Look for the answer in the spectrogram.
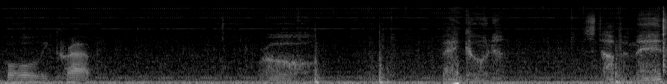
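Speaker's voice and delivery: hushed, low, barely voiced; halting whispers of disbelief; spooked whisper. Real, not acted. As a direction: whisper it, frozen by a scare. Spooked by possessed toy.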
